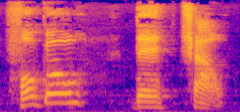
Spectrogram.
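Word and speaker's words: Fogo de Chão: Is it Fogo de Chao or Fogo de Chao? – Fogo de Chao. – Is it Chao? I heard cow. I hear some people.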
